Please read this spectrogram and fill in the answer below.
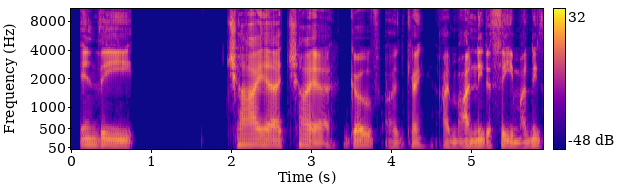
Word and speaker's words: Gove: Why does dove rhyme with glove, but gove rhymes with stove?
